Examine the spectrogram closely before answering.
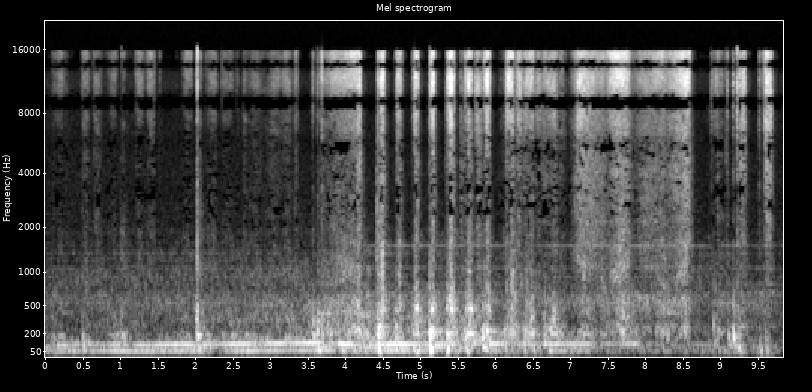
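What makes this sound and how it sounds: A hand rubs, then scratches with its nails, a thin printed woven fabric wall tapestry bearing the word "STAND." Soft, dry rubbing over a steady low hum builds into a run of quick, raspy scratching strokes with bright edges from about four seconds on. The scratching then tapers to a few lighter scrapes.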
